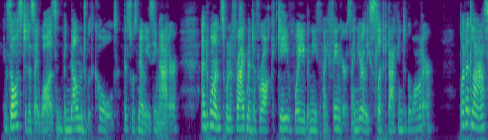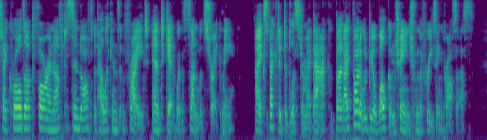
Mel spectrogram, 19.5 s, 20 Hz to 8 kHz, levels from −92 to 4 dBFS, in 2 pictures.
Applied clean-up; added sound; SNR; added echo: none; none; none; reverberation time 0.1 s.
